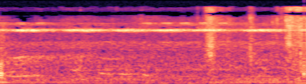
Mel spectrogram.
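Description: A steady high-pitched whine, like a cricket's continuous trill, over a low hum, with a couple of faint ticks in the second half.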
